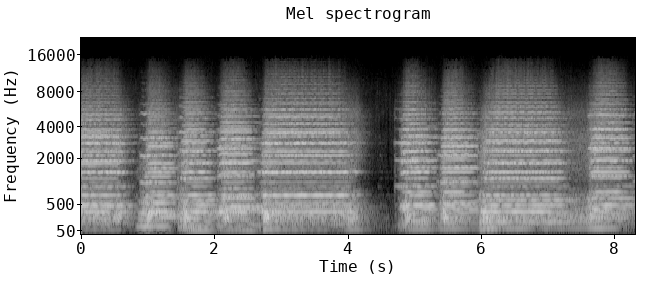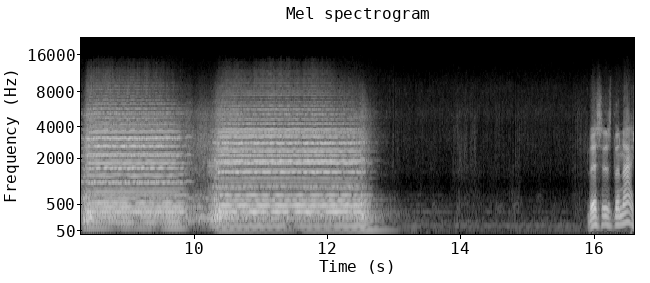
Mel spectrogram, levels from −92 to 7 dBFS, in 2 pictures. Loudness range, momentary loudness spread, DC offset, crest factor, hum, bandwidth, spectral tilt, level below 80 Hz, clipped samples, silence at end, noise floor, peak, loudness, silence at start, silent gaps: 7 LU; 8 LU; under 0.1%; 16 dB; none; 14 kHz; -2.5 dB/octave; -44 dBFS; under 0.1%; 0 s; -57 dBFS; 0 dBFS; -14 LUFS; 0 s; none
